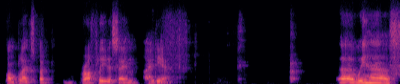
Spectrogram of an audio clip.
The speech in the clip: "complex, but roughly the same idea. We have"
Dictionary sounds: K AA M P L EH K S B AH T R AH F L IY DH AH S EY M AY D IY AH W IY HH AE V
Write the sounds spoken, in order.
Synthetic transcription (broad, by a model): K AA M P L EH K S B AH T R AH F L IY DH AH S EY M AY D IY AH W IY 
